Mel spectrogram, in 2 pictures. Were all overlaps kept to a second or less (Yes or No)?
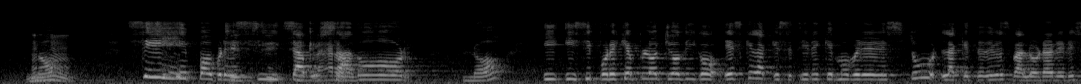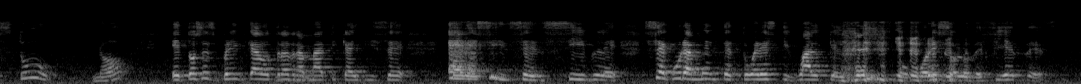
No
